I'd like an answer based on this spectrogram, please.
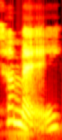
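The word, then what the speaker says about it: טמא: That word in Hebrew is, this is what it looks like, it's a tet, a mem, and an aleph. It's pronounced tameh, and it is most often used to mean unclean.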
